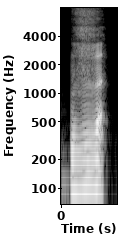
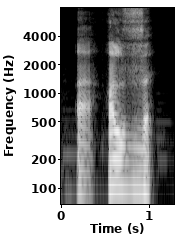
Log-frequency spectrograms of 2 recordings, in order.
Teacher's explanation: this is like an F but voiced. So you make it with your lips and it is voiced.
